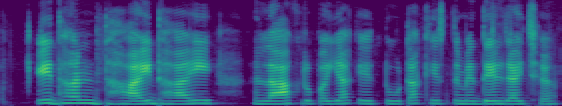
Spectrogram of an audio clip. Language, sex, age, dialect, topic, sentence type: Maithili, female, 18-24, Eastern / Thethi, banking, statement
